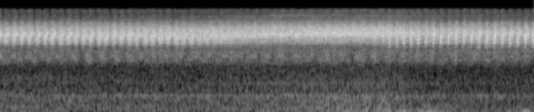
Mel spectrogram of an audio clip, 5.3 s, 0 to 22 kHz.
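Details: Shrill, steady cicada rasp heard at Kardamyli in 2013, pulsing rhythmically about three times a second and growing slightly brighter toward the end, with nothing else notable around it.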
